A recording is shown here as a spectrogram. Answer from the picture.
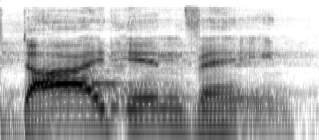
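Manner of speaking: "died in vain" drawn out very slowly and loud; very slow, weighty "died in vain"; stress on died in vain. Shown as a demonstration. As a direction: hammer each word of "died in vain". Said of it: "here's the phrase".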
